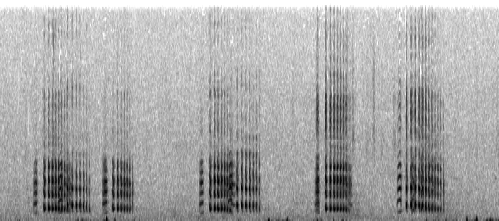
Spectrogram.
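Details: Greater sandhill crane (Antigone canadensis tabida) at a wildlife refuge in Alturas, California, gives loud, rolling, rattling bugles: four trilled, resonant bursts about one and a half seconds apart, with faint low thumps underneath.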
